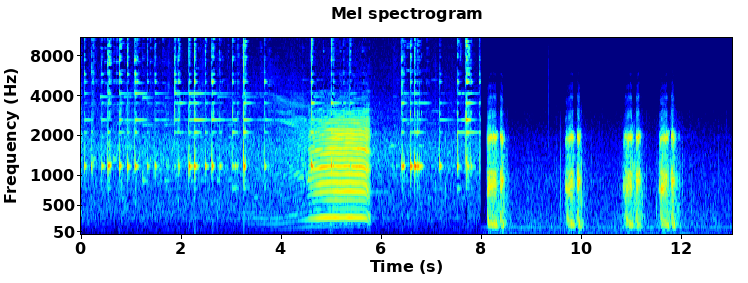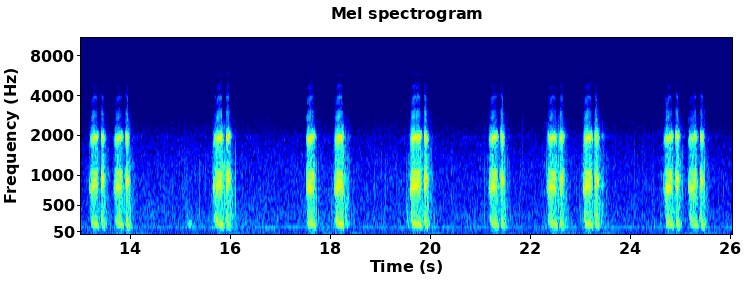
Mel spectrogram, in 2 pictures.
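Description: A bell on a young calf's collar clinking, and the calf mooing once, rising in pitch for about two seconds. From about eight seconds in, a frog croaks: some fifteen short croaks roughly a second apart, a few in quick pairs.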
